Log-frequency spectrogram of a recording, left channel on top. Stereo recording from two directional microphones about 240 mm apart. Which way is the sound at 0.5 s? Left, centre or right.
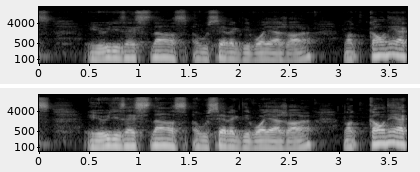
Right.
